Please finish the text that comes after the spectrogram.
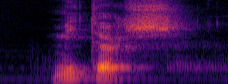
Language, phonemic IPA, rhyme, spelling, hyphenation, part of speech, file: Dutch, /ˈmi.tərs/, -itərs, mieters, mie‧ters, interjection / adjective, Nl-mieters.ogg
- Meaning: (interjection) 1. wow, fantastic, golly 2. blast, damn, tarnation; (adjective) 1. great, fantastic 2. blasted, damned, darned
